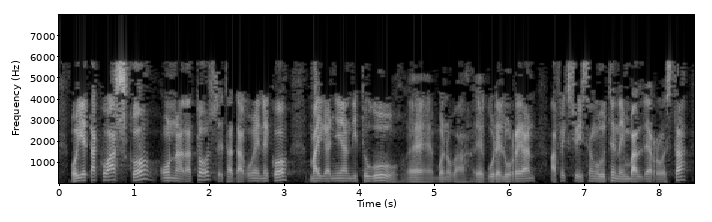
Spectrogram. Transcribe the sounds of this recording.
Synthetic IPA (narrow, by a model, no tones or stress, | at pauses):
o̞ɾjie̞t̪ako̞asko̞onað̞at̪o̞se̞t̪ad̪aɣ̞o̞e̞ne̞ko̞ | majɣaɲe̞and̪it̪uɣubweno̞βa̰ɣuɾe̞lure̞an | a̰fe̞ksioaisaŋɡo̞ð̞ut̪e̞najmbald̪e̞rʔo̞e̞st̪a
